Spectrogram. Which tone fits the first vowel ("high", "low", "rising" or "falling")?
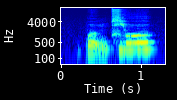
low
